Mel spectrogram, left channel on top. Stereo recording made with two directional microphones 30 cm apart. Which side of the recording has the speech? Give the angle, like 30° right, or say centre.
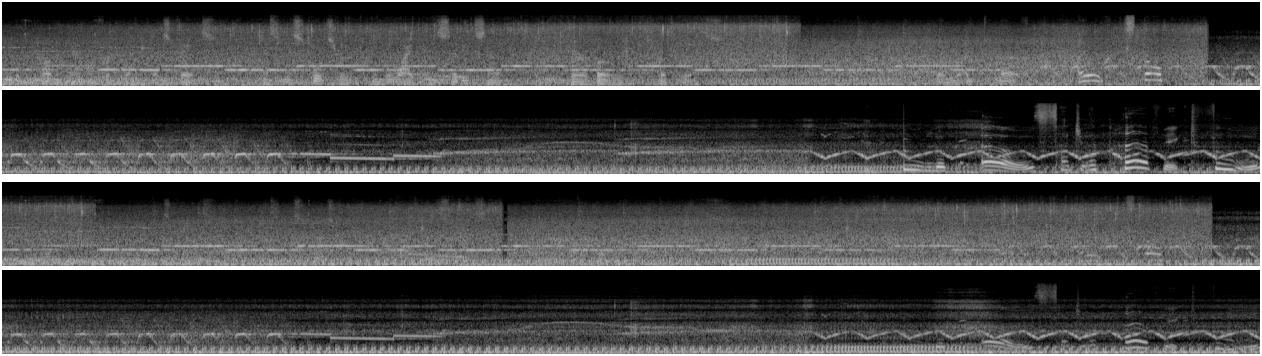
70° left.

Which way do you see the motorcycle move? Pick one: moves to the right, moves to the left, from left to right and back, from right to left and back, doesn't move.
doesn't move.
